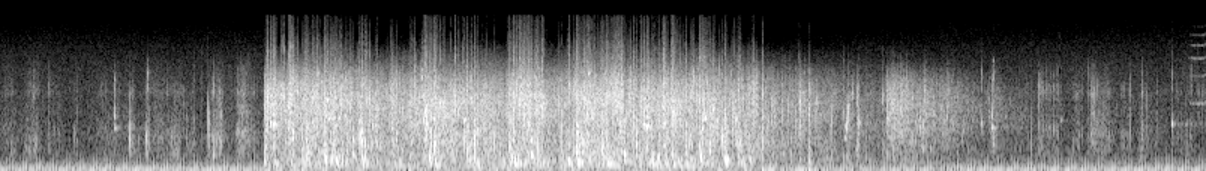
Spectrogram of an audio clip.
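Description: Footsteps crunch on loose rock.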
